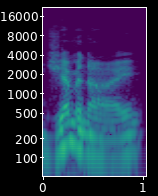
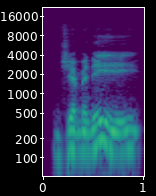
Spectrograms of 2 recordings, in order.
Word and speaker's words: Gemini: about NASA said that we're pronouncing this program not Gemini like the constellation in the sky but gim like Walt Disney's Jiminy Cricket in Pinocchio and I'm going to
